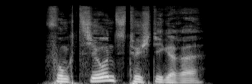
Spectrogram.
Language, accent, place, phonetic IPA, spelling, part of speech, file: German, Germany, Berlin, [fʊŋkˈt͡si̯oːnsˌtʏçtɪɡəʁə], funktionstüchtigere, adjective, De-funktionstüchtigere.ogg
- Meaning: inflection of funktionstüchtig: 1. strong/mixed nominative/accusative feminine singular comparative degree 2. strong nominative/accusative plural comparative degree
